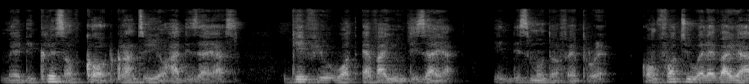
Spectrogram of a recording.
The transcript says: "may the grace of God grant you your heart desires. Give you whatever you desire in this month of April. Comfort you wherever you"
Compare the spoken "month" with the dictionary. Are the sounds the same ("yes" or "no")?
no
